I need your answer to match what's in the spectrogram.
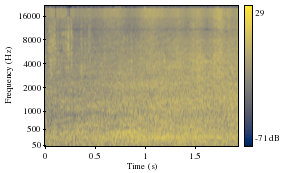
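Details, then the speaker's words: Subaru Sambar crane mini truck engine idling: steady, soft low rumble with no knocks, ticks or hunting; small petrol engine running smoothly and very quietly. "And that motor is just listen at it. It's just running. You can't even hear it."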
